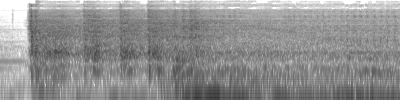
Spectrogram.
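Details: Fire-damaged Ford Fiesta ST during its rebuild: engine cranks briefly, catches cleanly and settles into a steady idle without stumbling or misfire. Normal start.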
